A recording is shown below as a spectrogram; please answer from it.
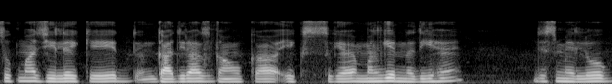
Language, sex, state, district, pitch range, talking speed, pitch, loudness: Hindi, male, Chhattisgarh, Sukma, 130-140 Hz, 145 wpm, 135 Hz, -17 LUFS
